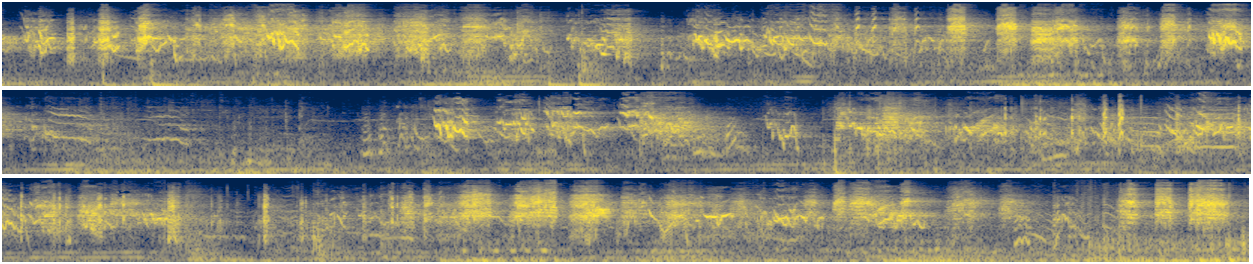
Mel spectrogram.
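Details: Male budgerigars in sustained noisy chatter, harsh high chirps and scratchy warbling in long runs separated by short lulls.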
